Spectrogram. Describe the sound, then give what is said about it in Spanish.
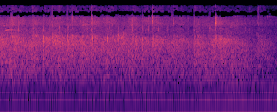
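Loud applause from a church audience clapping for their pastors, a thick continuous roar of hands with a few sharper claps poking out, easing slightly toward the end. “Let's hear it for your pastors. Vamos a aplaudir para los pastores.”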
